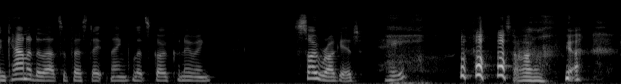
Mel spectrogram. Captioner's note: laughing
